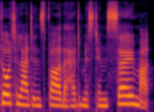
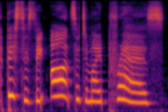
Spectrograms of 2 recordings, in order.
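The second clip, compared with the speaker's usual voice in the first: high, louder mother's voice full of relief; grateful mother; 9 semitones higher, 4 dB louder than usual. A narrator's reading. Mother thanking the rich uncle, high relieved voice.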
